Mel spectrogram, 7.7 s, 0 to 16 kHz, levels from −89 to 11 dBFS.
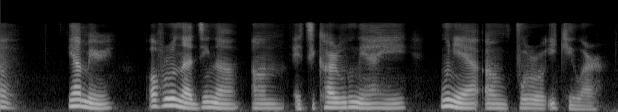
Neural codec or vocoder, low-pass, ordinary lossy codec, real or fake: codec, 16 kHz, about 1 kbps, DyCAST, with the encoder's durations; 7.2 kHz; none; fake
